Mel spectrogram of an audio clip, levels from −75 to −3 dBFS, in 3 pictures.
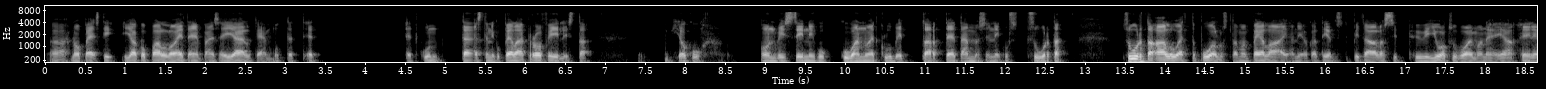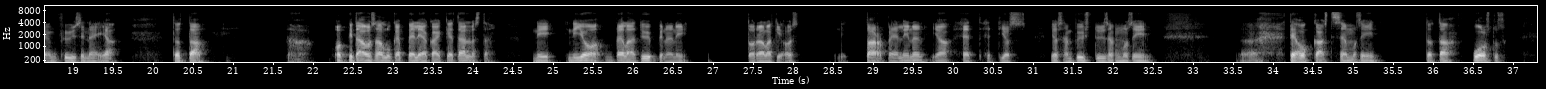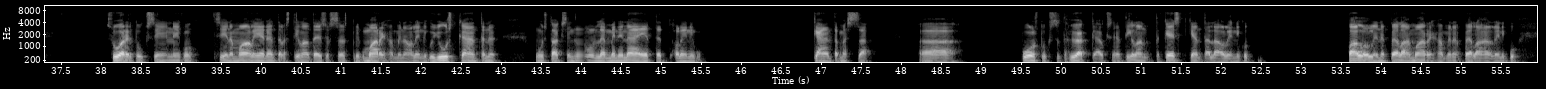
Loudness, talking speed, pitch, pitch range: -25 LUFS, 115 wpm, 80 Hz, 80-90 Hz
